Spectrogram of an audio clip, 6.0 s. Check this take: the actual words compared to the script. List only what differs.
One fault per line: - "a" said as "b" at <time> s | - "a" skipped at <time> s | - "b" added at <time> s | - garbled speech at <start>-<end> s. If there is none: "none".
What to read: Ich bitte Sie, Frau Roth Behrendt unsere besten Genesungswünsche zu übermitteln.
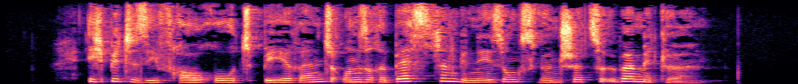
none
